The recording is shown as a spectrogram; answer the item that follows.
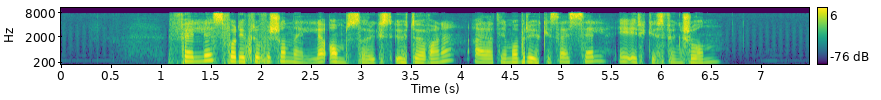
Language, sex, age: Norwegian, female, 31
